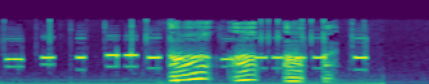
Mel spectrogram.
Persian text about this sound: من زنگ میزنم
